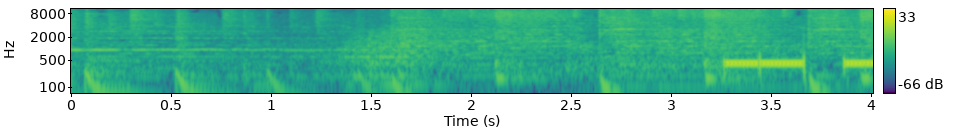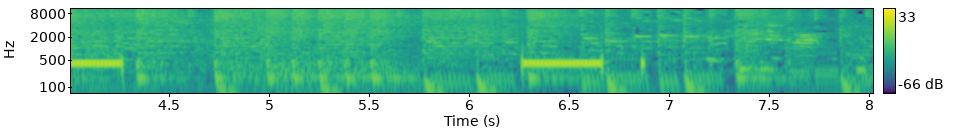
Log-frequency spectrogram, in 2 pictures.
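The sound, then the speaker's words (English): Telephone ring tones sound over music while a competition winner is rung back: three steady, loud mid-pitched tone bursts, two close together and a third after a gap. “we're ringing the, the winner back of tonight's competition two after this track.”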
